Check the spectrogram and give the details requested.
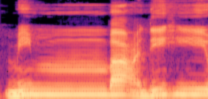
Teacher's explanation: نون ساکن کی جو آواز ہوگی اس کو چینج کر دیا جائے گا میم ساکن کی آواز کے ساتھ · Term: اقلاب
